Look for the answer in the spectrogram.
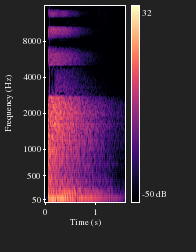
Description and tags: industrial big tom12
industrial big tom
